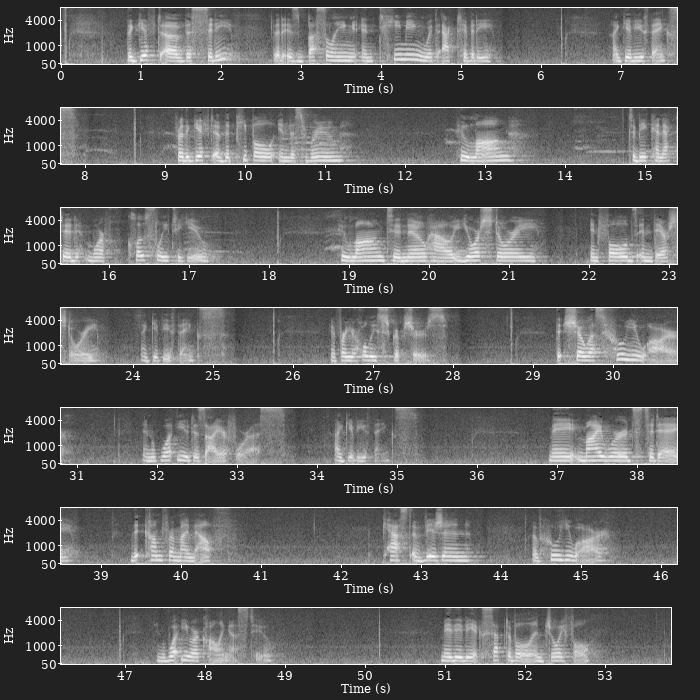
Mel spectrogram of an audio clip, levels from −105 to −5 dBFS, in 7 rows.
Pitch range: 190-215 Hz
